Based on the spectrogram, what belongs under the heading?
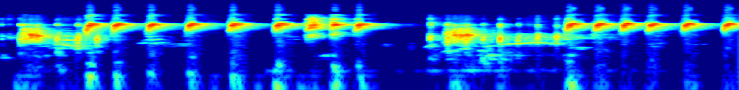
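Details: Greater green leafbird used to rouse competition birds: harsh, scratchy churring notes break into strings of bright, sharp downslurred chips repeated steadily, twice over, with a thin rising whistle between.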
